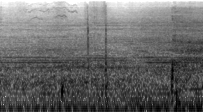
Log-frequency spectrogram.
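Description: Steady, even hum with a constant low drone and only a few faint ticks; the air conditioner is running normally.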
